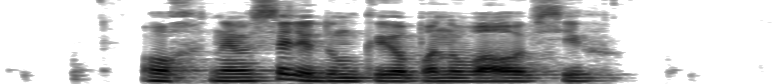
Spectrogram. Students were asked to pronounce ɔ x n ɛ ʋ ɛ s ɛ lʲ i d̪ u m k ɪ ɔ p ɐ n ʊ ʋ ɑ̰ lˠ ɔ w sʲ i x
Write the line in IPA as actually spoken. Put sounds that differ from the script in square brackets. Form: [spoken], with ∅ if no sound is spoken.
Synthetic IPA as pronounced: ɔ x n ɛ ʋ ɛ s ɛ lʲ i d̪ u m k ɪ ɔ p ɐ n ʊ ʋ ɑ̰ lˠ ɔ w sʲ i x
